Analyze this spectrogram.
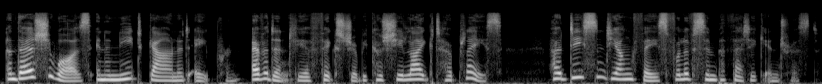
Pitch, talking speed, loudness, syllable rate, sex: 220 Hz, 175 wpm, -19 LUFS, 5.8 syllables/s, female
